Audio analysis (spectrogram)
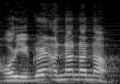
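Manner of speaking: ordinary talk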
